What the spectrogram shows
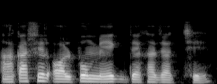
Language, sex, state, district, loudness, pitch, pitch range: Bengali, male, West Bengal, Alipurduar, -16 LUFS, 125 Hz, 115-140 Hz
